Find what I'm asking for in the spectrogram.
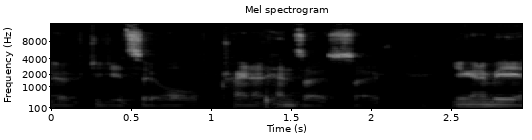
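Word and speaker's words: Renzo's: It's pronounced Henzo's.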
